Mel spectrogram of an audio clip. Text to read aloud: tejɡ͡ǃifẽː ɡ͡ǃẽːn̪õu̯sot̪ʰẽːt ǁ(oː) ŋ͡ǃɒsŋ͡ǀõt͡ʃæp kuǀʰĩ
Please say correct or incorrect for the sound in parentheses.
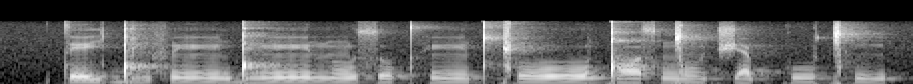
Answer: correct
